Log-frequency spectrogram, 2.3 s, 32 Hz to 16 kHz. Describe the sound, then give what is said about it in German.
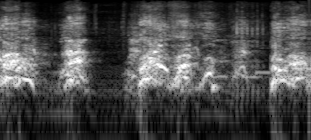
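Husky sled dogs in a kennel of 21 dogs on Andøya, in northern Norway above the Arctic Circle, bark and yip loudly. Several excited bursts come in an uneven rhythm with brief pauses between them. “nach Andøya gebracht, wo schon 21 Hunde sehnlichst warten”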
